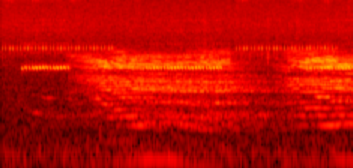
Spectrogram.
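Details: Red deer stag in a forest at the start of autumn, giving hoarse, powerful rutting bellows: two drawn-out, rough harmonic roars, the first about two seconds long, while steady high insect trills pulse throughout.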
